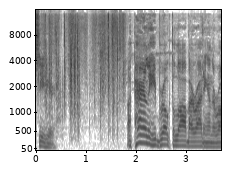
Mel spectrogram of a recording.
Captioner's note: shuffling papers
